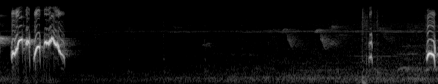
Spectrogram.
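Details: Red-whiskered bulbul in morning fighting-song training for newly caught birds. One brief phrase of three quick, looping whistles opens, followed by near silence and a couple of faint isolated chirps.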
